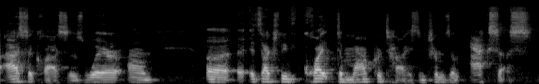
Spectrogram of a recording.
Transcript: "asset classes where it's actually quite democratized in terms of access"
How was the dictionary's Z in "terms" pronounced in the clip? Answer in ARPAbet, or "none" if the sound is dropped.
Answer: Z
